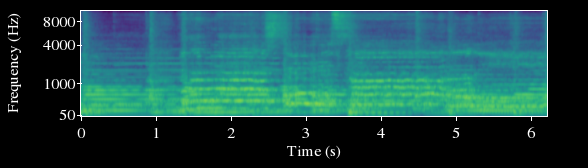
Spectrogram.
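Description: Church praise band singing a gospel hymn with keyboard accompaniment, several voices together over a steady beat.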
